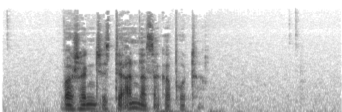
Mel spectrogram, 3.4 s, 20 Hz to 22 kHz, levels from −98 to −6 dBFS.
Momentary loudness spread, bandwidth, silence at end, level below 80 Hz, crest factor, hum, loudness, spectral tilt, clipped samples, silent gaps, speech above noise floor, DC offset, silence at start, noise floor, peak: 13 LU; 16.5 kHz; 1.4 s; -54 dBFS; 24 dB; none; -26 LUFS; -3 dB/octave; under 0.1%; none; 36 dB; under 0.1%; 0.6 s; -62 dBFS; -6 dBFS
